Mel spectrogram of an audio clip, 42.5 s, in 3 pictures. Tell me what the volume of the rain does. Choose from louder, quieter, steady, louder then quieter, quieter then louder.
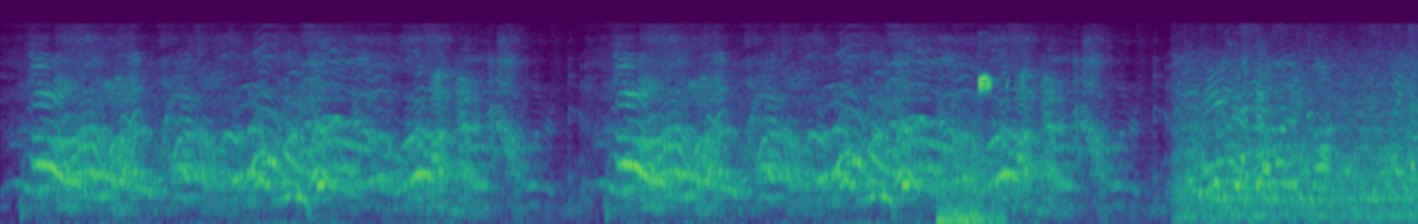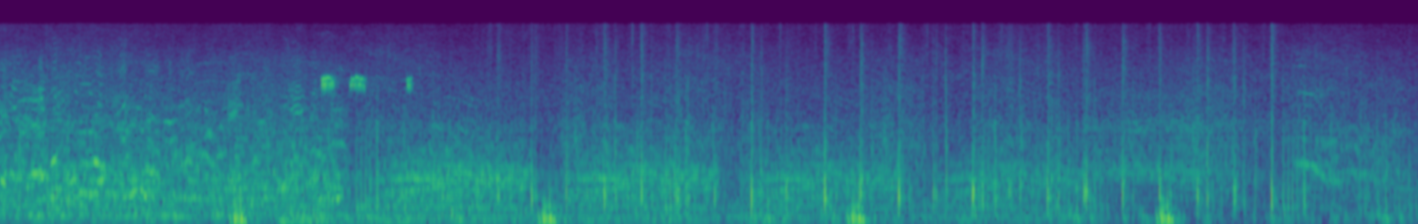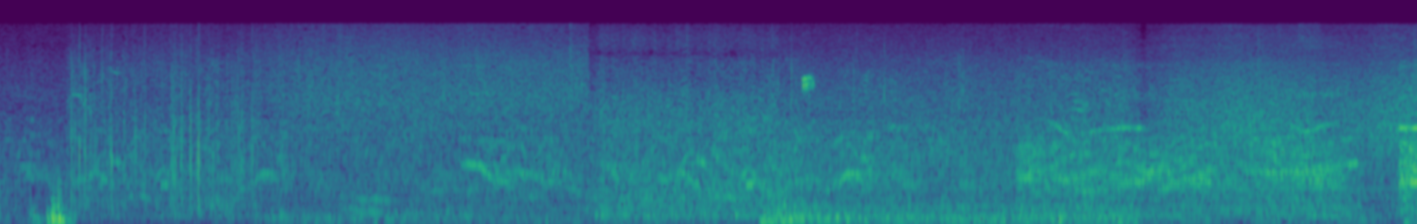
steady.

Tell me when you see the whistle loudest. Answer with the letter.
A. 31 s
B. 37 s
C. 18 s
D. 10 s
D.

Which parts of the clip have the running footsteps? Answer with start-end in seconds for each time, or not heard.
18.9-27.1.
